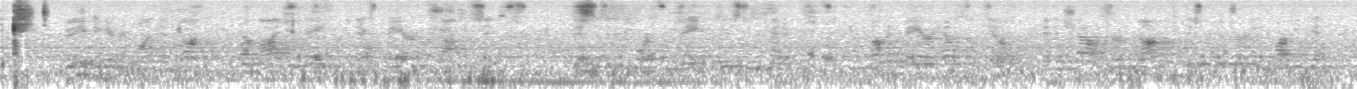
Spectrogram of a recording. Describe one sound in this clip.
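A man announces calmly, as if over a broadcast.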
